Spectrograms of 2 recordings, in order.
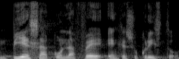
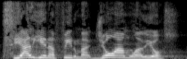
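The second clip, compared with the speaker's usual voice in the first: raised tone; 4 semitones higher, 7 dB louder than usual. Retold or imitated. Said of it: "Juan sube el tono".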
